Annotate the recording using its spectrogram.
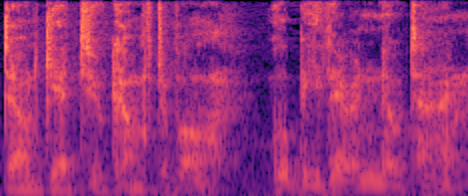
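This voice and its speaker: A man does a put-on character voice, raspy and very deep, at a moderate pace. His loudness stays very even and his intonation fairly even, with clear background noise behind him. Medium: video game. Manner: dry, sardonic.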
